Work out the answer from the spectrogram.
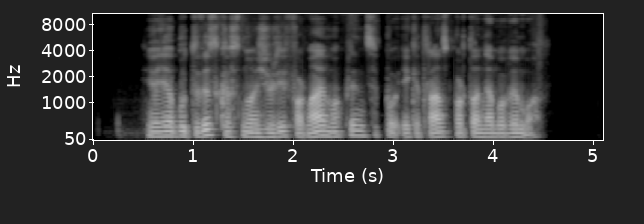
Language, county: Lithuanian, Panevėžys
